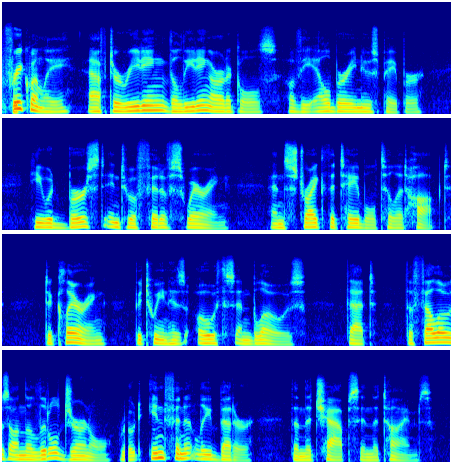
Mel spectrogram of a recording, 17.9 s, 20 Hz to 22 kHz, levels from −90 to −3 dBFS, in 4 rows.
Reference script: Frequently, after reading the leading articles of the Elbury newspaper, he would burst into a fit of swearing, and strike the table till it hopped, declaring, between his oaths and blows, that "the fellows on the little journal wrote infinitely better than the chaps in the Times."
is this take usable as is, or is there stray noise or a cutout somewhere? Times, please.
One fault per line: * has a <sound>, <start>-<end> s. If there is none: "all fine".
* has a dropout, 14.7-14.7 s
